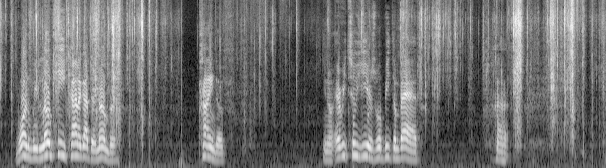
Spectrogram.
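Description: Foil card wrappers crinkle and tear in someone's hands.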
